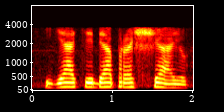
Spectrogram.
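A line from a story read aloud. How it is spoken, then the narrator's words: Hollow muffled voice. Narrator (Russian): глухо произнес Байдер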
